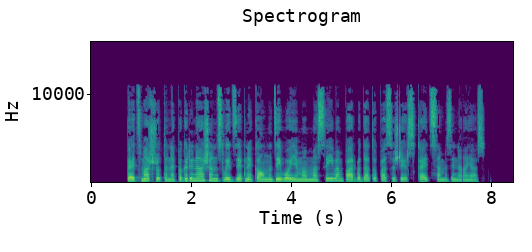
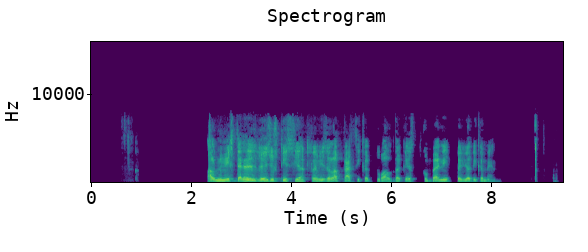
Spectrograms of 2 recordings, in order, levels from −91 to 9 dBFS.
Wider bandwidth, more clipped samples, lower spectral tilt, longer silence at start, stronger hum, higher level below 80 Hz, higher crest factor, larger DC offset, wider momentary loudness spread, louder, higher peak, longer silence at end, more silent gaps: first, 11.5 kHz vs 8 kHz; neither; second, -4 dB/octave vs -6 dB/octave; second, 0.75 s vs 2.35 s; neither; second, -64 dBFS vs -56 dBFS; about the same, 18 dB vs 18 dB; neither; second, 9 LU vs 14 LU; about the same, -17 LUFS vs -18 LUFS; about the same, 0 dBFS vs -2 dBFS; about the same, 0.6 s vs 0.5 s; second, none vs 5.63-5.71 s, 6.53-6.57 s, 7.21-7.33 s, 8.21-8.87 s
